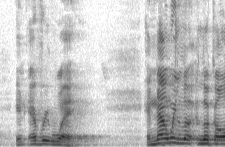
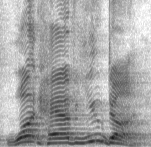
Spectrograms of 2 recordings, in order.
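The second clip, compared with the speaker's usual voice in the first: drawn-out question; 4 semitones higher, much slower than usual. Retold or imitated. Pilate questions Jesus.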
